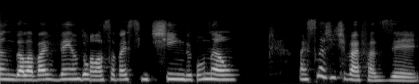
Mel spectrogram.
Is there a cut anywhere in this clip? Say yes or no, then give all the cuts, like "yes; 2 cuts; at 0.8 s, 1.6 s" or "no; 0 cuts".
yes; 3 cuts; at 0.9 s, 2.0 s, 3.2 s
